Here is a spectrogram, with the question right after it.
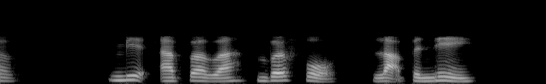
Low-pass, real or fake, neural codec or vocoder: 3.6 kHz; fake; codec, 16 kHz, about 1 kbps, DyCAST, with the encoder's durations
